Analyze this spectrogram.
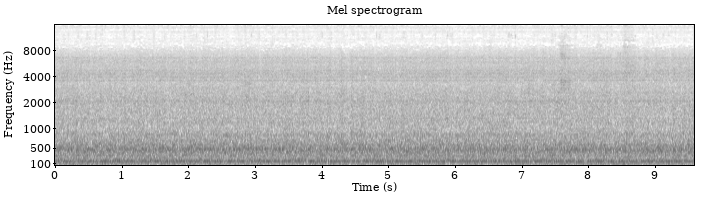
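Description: A jet engine roars steadily from inside an aircraft cabin.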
